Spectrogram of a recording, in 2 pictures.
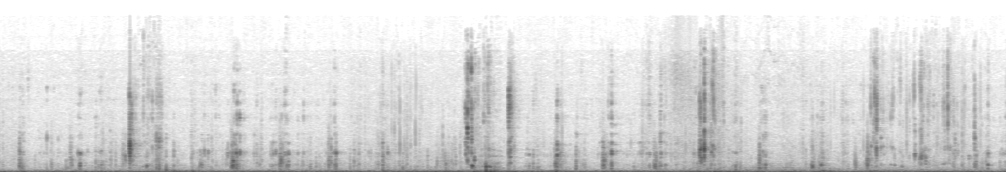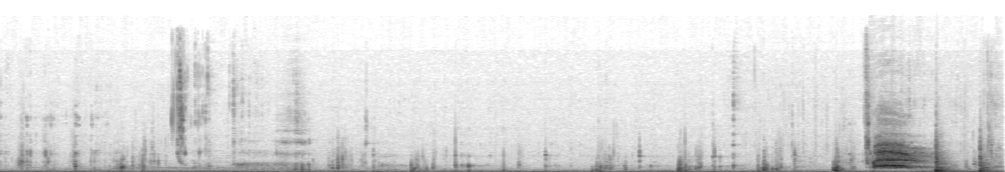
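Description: Pizza is bitten and chewed close to the microphone in an ASMR mukbang, with repeated crisp crunches and soft, wet chewing spread unevenly over twenty seconds against a low steady hum.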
